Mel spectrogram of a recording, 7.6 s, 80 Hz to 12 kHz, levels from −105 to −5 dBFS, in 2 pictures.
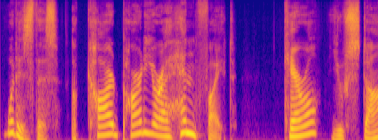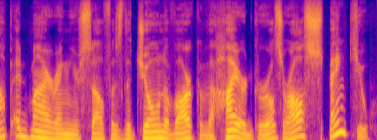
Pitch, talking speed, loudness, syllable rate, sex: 155 Hz, 220 wpm, -19 LUFS, 5.0 syllables/s, male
